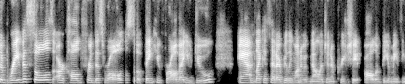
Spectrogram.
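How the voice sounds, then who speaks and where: A woman speaks with a Northern Minnesota accent at a fairly quick pace. Her pitch is medium with ordinary variation, and the background is quiet. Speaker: health and life coach for caregivers. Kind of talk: conference presentation.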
